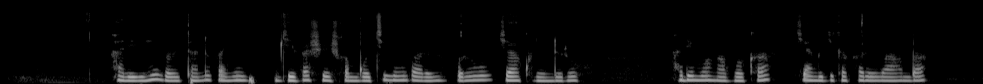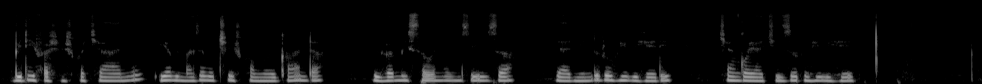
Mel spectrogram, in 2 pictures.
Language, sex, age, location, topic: Kinyarwanda, female, 18-24, Kigali, health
